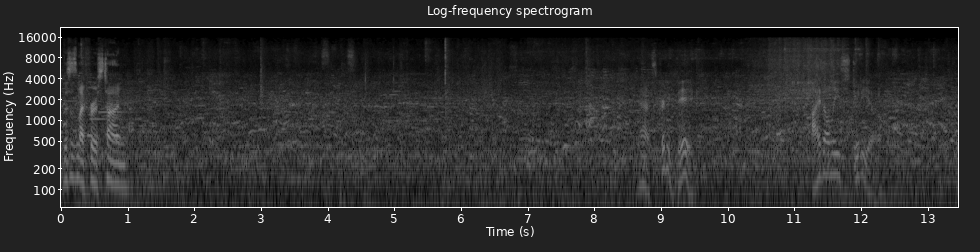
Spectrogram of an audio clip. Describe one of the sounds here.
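A crowd murmurs and chatters nearby in an indoor space.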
